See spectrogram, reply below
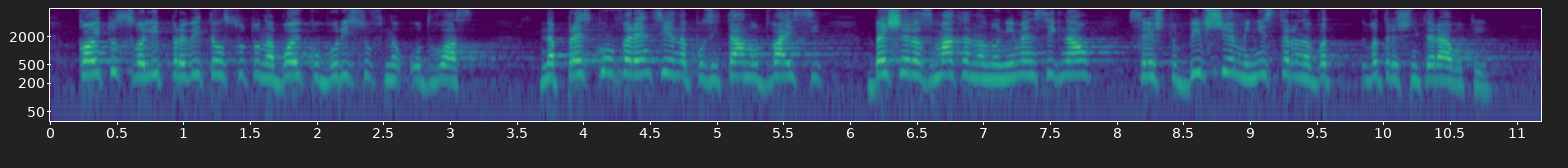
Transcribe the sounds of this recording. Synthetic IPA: kɔjt̪ʊsvɐlipɾɐvit̪ɛlˠst̪vot̪onɐbɔjkoboɾisofnot̪vlˠast̪ | nɐpɾɛskonfɛɾɛnt̪sijənɐpozit̪anod̪vajsi | bɛʃɛɾɐzmaxənɐnonimɛnsiɡnalˠsɾɛʃt̪ʊbifʃijəminist̪əɾnɐvɤt̪ɾɛʃnit̪ɛɾabot̪i

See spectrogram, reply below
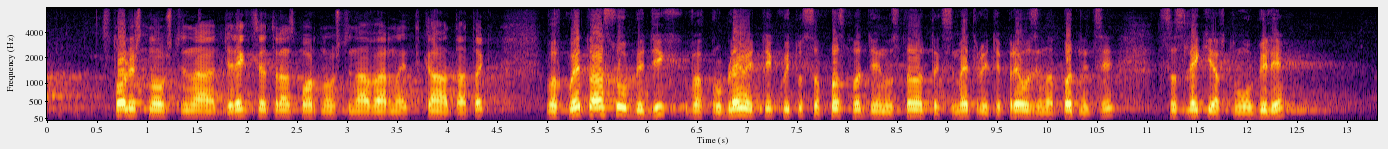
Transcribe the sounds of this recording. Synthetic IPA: st̪ɔlit͡ʃ̪nəopʃt̪inad̪iɾɛk̚t̪sijət̪ɾɐnspɔɾt̪nəopʃt̪inavaɾnəit̪ɐ̥kanɐt̪at̪ək | vɐfkoɛt̪oasːɛobɛd̪ixvɐfpɾoblɛmit̪ɛkoit̪ʊsɐpɤst̪vɐt̪̚d̪ɛjnost̪ənɐt̪ɐksimɛt̪ɾovit̪ɛpɾɛvozinɐpɤt̪nit̪sisəslɛkiɐft̪omobili

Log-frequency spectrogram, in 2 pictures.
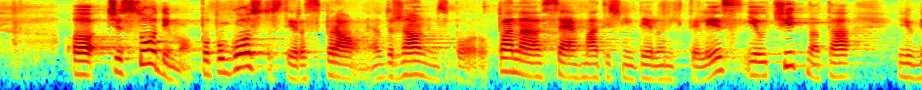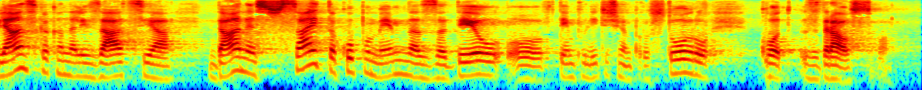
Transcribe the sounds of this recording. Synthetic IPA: t͡ʃɛsoːd̪imɔ̰pɔpɔɡost̪ɔst̪iɾaspɾawnɛ̰wd̪əɾʒawnɛmzbɔ̰ːɾṵpanasɛaɣmaːt̪it͡ʃniɣd̪eːlɔwnixt̪ɛleːsjɛɔt͡ʃit̪nat̪a | lʲjubljanskakanalizaːt̪sija | d̪aːnɛswsajt̪akopɔmẽmbnazad̪ewwt̪empɔlit̪it͡ʃnɛmpɾɔst̪oːɾukɔt̪zd̪ɾawst̪ʋɔ̰

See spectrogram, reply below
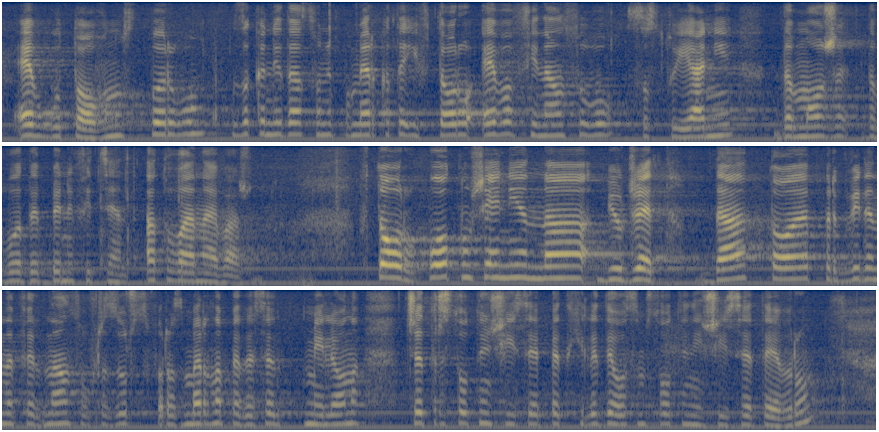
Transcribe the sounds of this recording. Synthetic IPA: ɛvɡot̪ɔvnost̪̚pɤɾvo | zɐkɐnd̪id̪at̪st̪vɐnɛpomʲjaɾkət̪əift̪ɔɾoʔɛvəfːinansovosəst̪ojaniɛ | d̪ɐmɔʒɛd̪ɐbɤd̪ɛbɛnɛfit̪siɛnt̪ɐt̪ovaɛnajvaʒnot̪ | ft̪ɔɾopoːt̪noʃɛnʲiɛnɐbjud͡ʒɛt̪ə̥ | d̪at̪ɔjɛpɾɛd̪vid̪ɛnɐfinansofɾɛsuɾsfɾɐzmɛɾnɐpɛd̪ɛsɛt̪miliɔnə | t͡ʃɛt̪ɾist̪ɔt̪inʃɛjsɛpɛt̪xilʲad̪iːɔsɛmst̪ɔt̪iniʃɛjsɛt̪ɛvɾo

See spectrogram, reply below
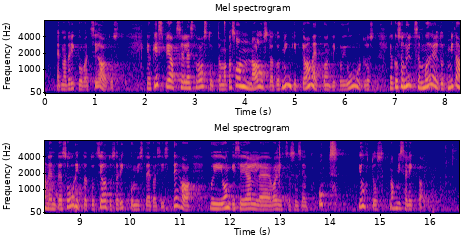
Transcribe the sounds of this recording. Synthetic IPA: e̞t̪nɑd̪rikːˑuvɑd̪̥se̞ɑd̪̥ust̪ | jɑke̞spe̞ɑksse̞lːe̞st̪vɑst̪ut̪ːˑɑmɑkɑso̞nɑlust̪ɑt̪ːˑud̪miŋɡ̥it̪̚kiɑme̞t̪̚ko̞nd̪likːˑujuːrd̪̥lust̪ | jɑkɑso̞nylt̪se̞mɤe̞ld̪ud̪̥mid̪ɑne̞nd̪e̞so̞ːɾit̪ːˑɑt̪ːˑud̪̥se̞ɑd̪̥use̞ɾikːumist̪e̞ɡ̥ɑsiːst̪e̞ɦɑvɤjo̞ŋɡ̥ise̞jælːevɑlʲit̪suse̞se̞t̪ːˑups | juht̪usno̞hmisːelikːɑ

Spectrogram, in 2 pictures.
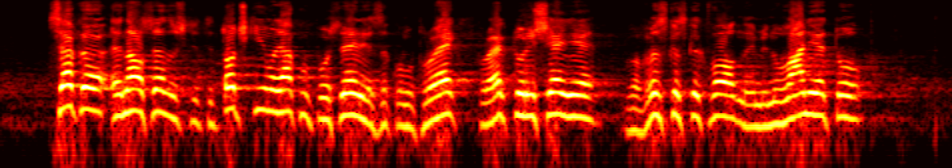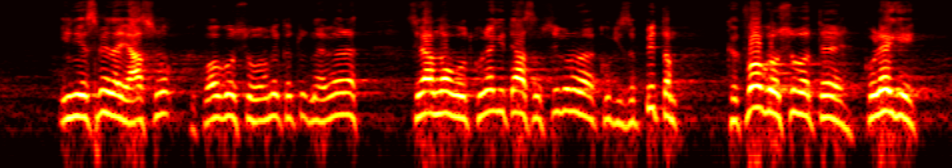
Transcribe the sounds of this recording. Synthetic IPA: fsʲjakəɛd̪naot̪slɛd̪vəʃt̪it̪ɛt̪ɔt͡ʃkiimɐnʲakoɡʊpojɐsnɛniɛzɐkonopɾoɛk̚t̪pɾoɛk̚t̪oɾɛʃɛniɛvɐvɾɤskəskɐkvɔnɐɛmɛnovaniɛt̪o | iniɛsmɛnɐjasnokɐkvɔɡlˠɐsuvɐmɛkɐt̪ɔd̪nɛvɛnɾɛt̪̚sɛɡamnɔɡʊːt̪kolɛɡ̟ʲit̪ɛasəmsiɡʊɾnɐɐkoɡʲizɐpit̪əm | kɐkvɔɡlˠɐsuvɐt̪ɛkolɛɡ̟ʲi

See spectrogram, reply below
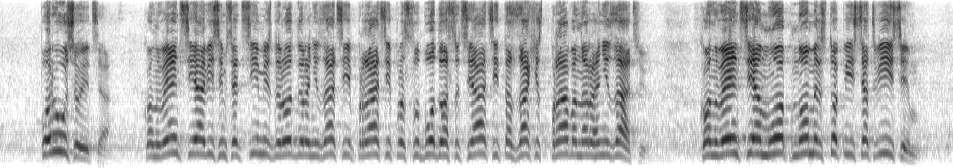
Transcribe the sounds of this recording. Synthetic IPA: pɔɾuʃʊjet͡sʲːɐ̰ | kɔnʋɛnʲt͡sʲijɐʋʲisʲimsʲat̪sʲimːʲiʒnɐɾɔd̪nɔjɔrɦɐnʲizɑt͡sʲijipɾɑt͡sʲijpɾɔsʋɔbɔd̪ʊɐsɔt͡sʲiɑt͡sʲijt̪ɐzɑxʲist̪̚pɾɑʋɐnɐɔrɦɐnʲizɑt͡sʲḭjʊ̰ | kɔnʋɛnʲt͡sʲijɐmɔpnɔmerst̪ɔpʲjɐd̪esʲat̪ʋʲisʲim

